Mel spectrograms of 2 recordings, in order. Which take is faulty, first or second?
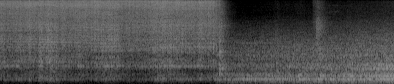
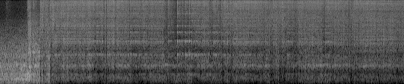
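second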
